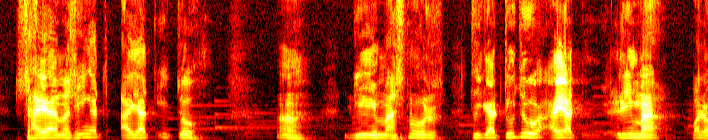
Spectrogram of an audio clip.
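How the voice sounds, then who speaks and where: A man's voice: a little high, smooth. A middle-aged man giving a spoken testimony in church, telling his story in a plain, emotional way. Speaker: congregation member giving testimony.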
